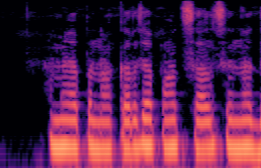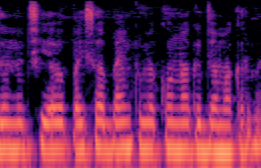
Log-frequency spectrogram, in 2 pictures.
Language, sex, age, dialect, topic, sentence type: Maithili, male, 25-30, Angika, banking, question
